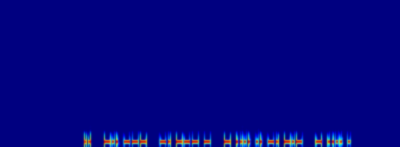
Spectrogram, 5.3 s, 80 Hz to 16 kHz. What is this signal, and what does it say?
Morse code, heard as a keyed tone, about 44 wpm, 700 Hz. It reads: I DO NOT THINK THE
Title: Sets of 5 Words 45wpm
